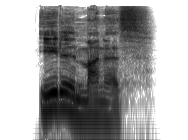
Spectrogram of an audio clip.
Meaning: genitive of Edelmann
- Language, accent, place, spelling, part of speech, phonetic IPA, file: German, Germany, Berlin, Edelmannes, noun, [ˈeːdl̩ˌmanəs], De-Edelmannes.ogg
